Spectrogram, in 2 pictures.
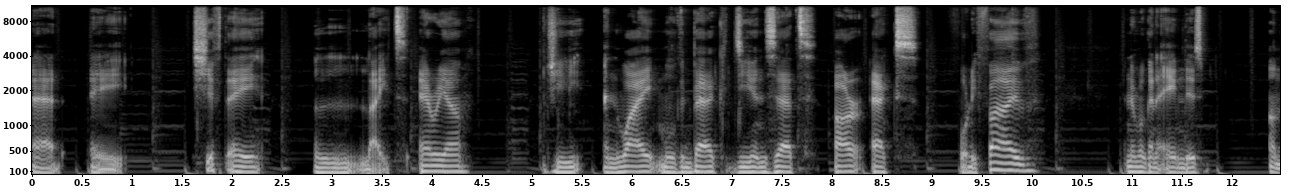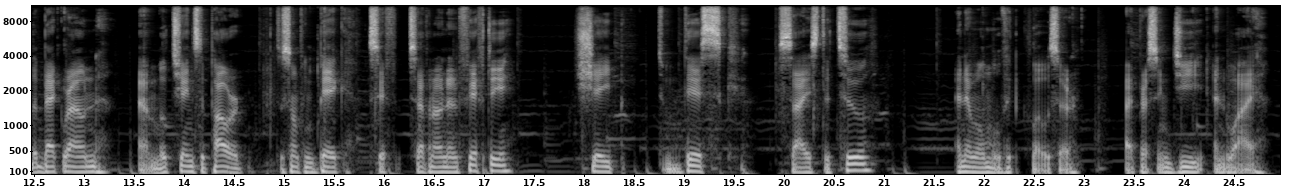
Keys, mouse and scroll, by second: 0.9 click, 1.4 shift+a, 10.6-11.7 shift+middle drag, 11.7 g, 13.4-16.5 drag, 17.6-22.7 drag.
